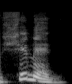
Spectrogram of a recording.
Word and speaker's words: Shimon: And it's the Litvak pronunciation. It's not Shimon, not Simon. He became Shimen with an E-N at the end, okay?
